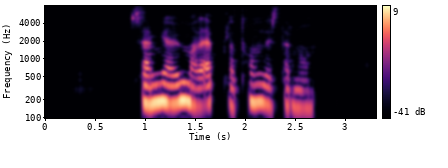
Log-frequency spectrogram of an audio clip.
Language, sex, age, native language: Icelandic, female, 40-49, Icelandic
